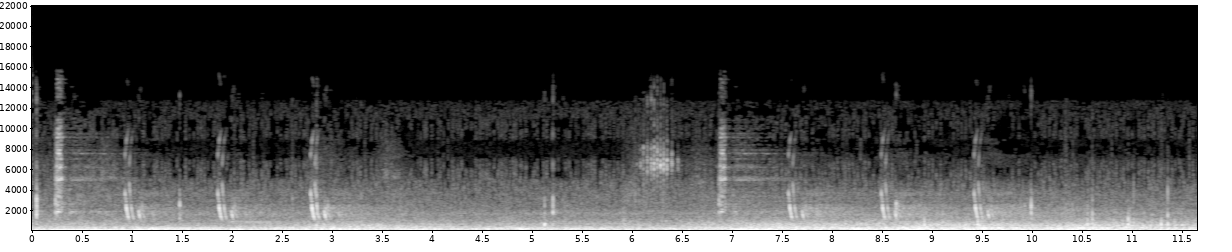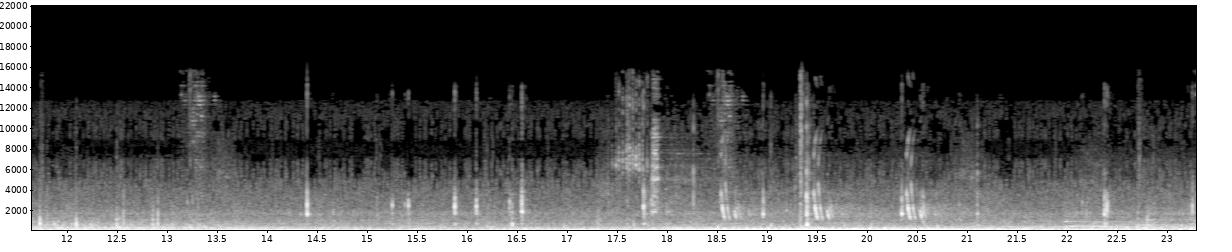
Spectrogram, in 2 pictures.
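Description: Soft footsteps shuffle on a hard floor.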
